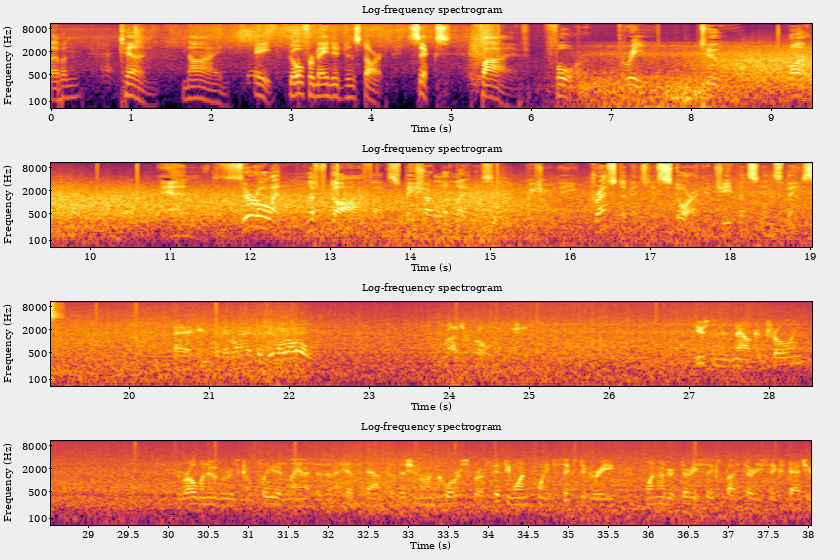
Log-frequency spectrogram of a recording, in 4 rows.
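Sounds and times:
rocket engines roaring at liftoff: 0.0s - 38.0s.

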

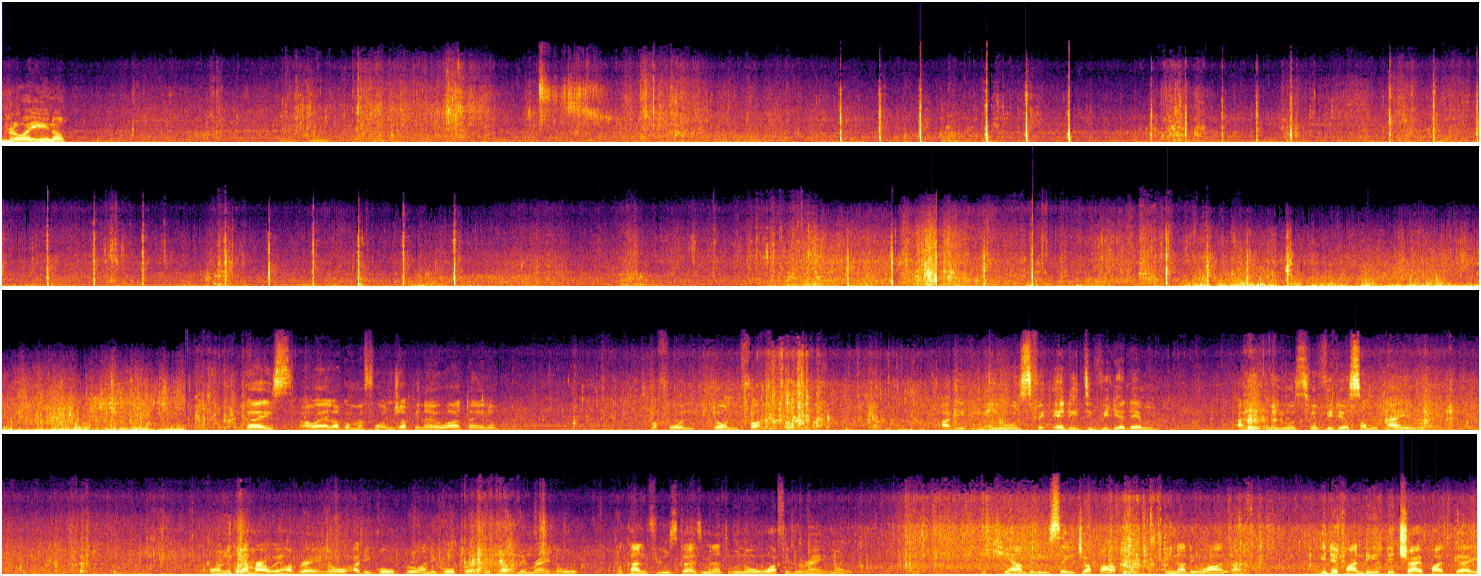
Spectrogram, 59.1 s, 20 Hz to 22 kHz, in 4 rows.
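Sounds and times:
sea waves washing: 0.0s - 59.0s
wind buffeting microphone: 0.0s - 59.0s.

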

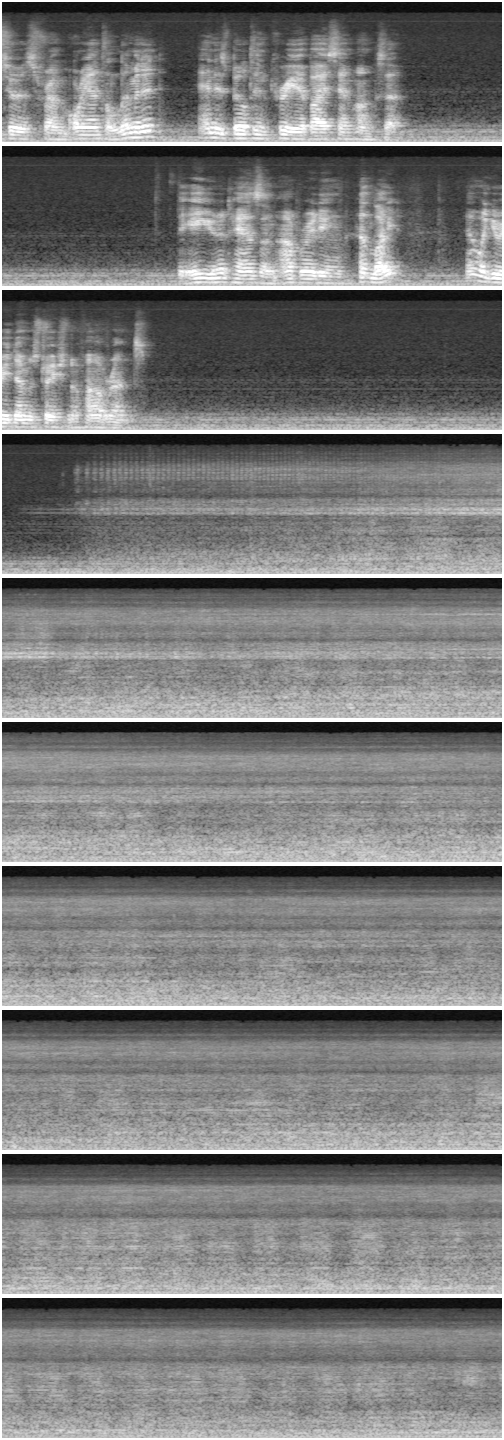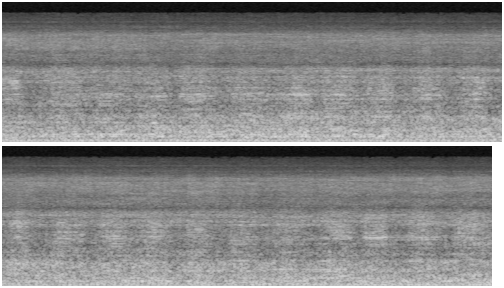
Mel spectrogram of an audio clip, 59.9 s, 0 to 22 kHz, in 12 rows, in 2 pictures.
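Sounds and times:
model train motor humming: 15.5s - 59.9s.

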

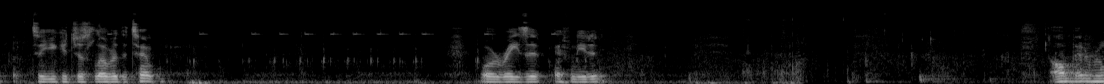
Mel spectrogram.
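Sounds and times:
thermostat short high beeps: 2.0s - 4.5s.

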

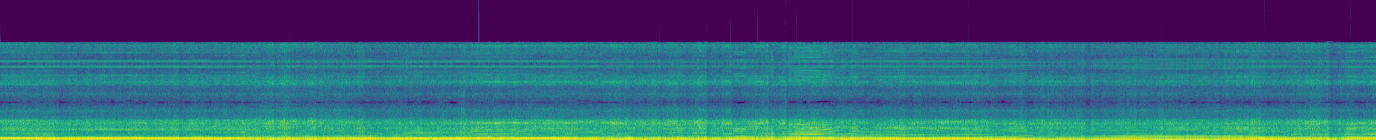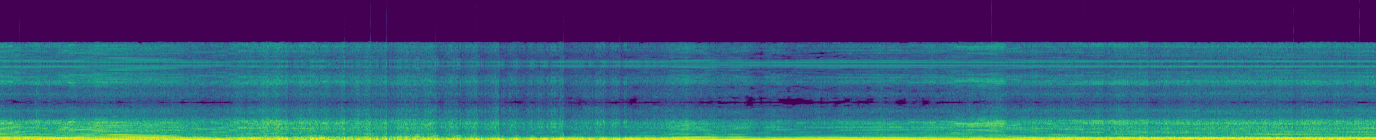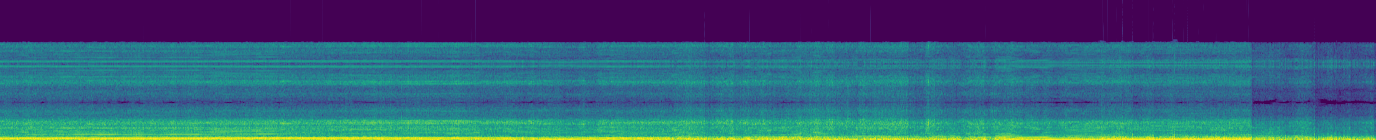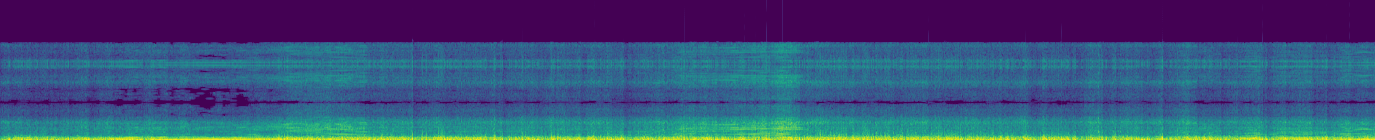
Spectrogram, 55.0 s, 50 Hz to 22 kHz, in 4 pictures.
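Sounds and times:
snowmobile engine revving: 0.0s - 55.0s.

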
